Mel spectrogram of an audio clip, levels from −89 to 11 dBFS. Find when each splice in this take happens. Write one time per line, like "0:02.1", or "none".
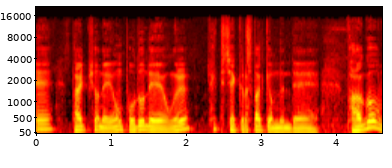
0:02.8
